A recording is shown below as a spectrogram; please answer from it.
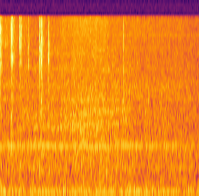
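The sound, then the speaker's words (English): Faint taps on a computer keyboard as a search term is typed into a website, a few quick clicks early on and one more later, over a steady low hum. “So here I'll type in Microsoft.”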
